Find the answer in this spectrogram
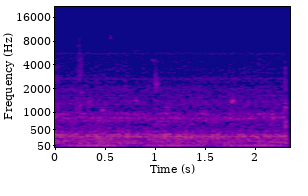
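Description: Quiet room tone: a low steady hum with a few faint ticks, as of a computer mouse being clicked.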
